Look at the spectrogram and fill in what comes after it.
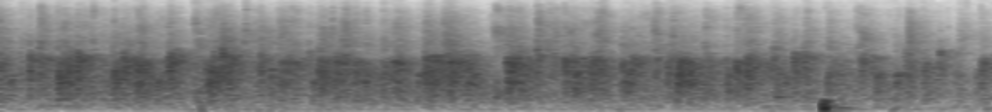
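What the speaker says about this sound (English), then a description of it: "another round of applause for Mike." Audience applause at an open mic night, a steady broadband wash of many hands clapping that holds at an even level throughout without letting up.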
